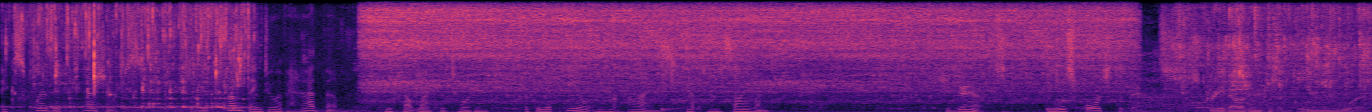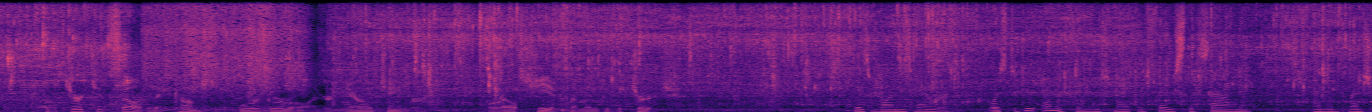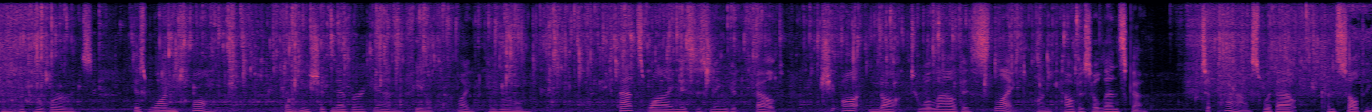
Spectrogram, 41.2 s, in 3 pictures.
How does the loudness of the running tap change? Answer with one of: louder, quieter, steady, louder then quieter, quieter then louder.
quieter.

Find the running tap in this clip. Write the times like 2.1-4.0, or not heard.
0.0-41.1.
